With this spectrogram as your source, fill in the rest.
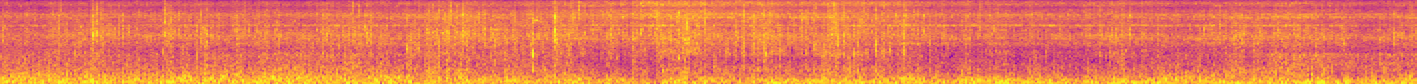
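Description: Loose stones click and rattle under bicycle tyres.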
